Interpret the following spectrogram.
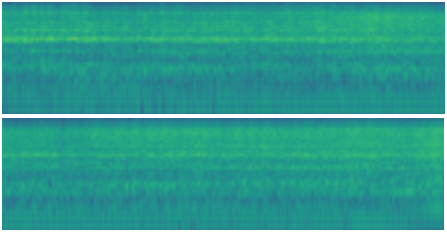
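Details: Cheap Sea-Doo jetski on a hose-water test after a fuel pump fix. A loud, steady deep roar with no knocks or misses; runs healthily.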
